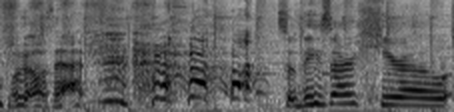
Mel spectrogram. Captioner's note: laughs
